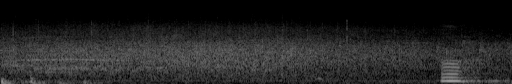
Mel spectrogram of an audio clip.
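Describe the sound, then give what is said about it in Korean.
An audience applauds the band's chorus singers steadily for about five seconds, a dense, even wash of clapping that eases slightly toward the end, where a short voiced sound cuts in briefly. “이분들한테 정말 아낌없는 박수 한 번만 더 부탁드립니다.”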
